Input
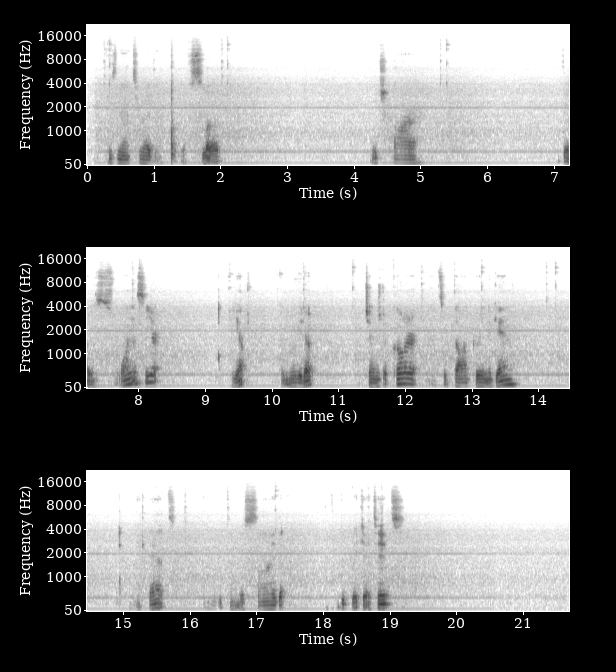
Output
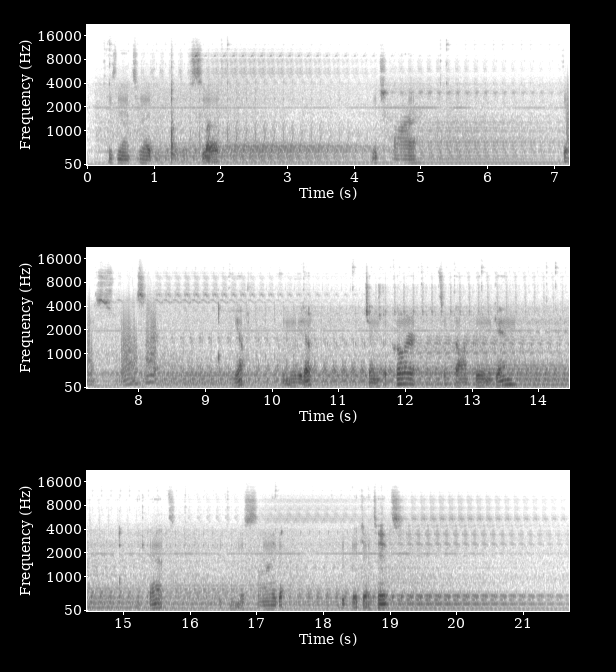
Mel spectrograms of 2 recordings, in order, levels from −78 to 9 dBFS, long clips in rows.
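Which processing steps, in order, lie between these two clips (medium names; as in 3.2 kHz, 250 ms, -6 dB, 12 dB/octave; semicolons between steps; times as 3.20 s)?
rattle on loud lows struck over -27 dBFS, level -25 dBFS; echo with a slow build-up 140 ms, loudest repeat 5, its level -16.5 dB; hum 50 Hz, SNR 27 dB; 7.18–8.68 s: transformer saturation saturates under 1.9 kHz; trim -2.5 dB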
